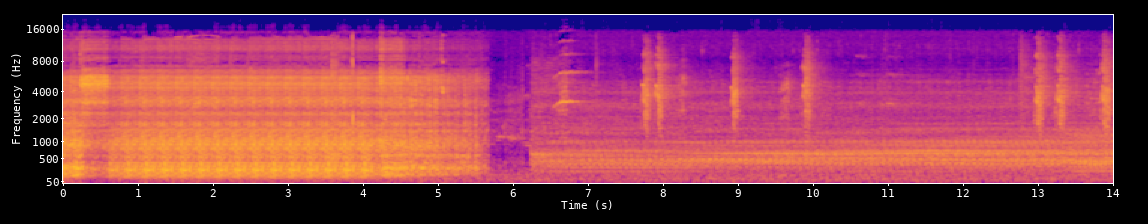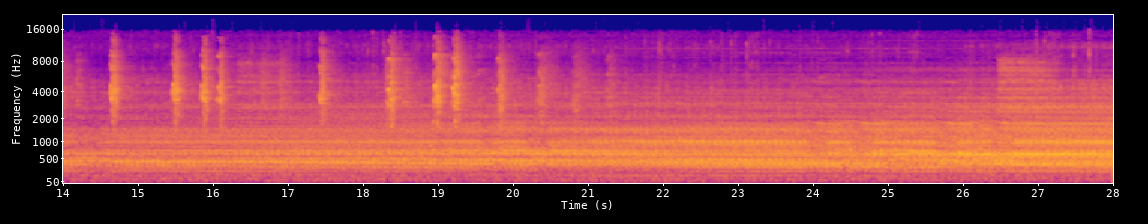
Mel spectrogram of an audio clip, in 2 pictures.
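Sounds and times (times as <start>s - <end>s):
small electric motors whining: 0.0s - 28.0s.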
